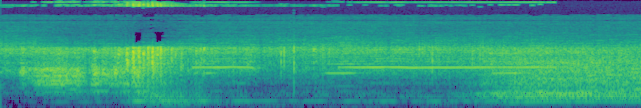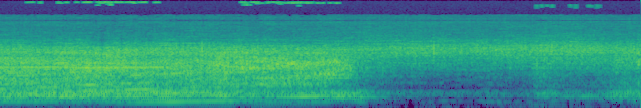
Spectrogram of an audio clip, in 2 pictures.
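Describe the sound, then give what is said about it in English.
A taxi cab drives off, its engine noise swelling into a broad, sustained rush for a few seconds before dropping away abruptly. “Hop in. I'll drop you wherever you like. You're very kind. Thank you. Just drive it around for a while, cabby.”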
